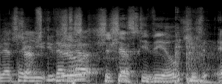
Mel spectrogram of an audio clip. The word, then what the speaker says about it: Krzyzewskiville: Krzyzewskiville.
